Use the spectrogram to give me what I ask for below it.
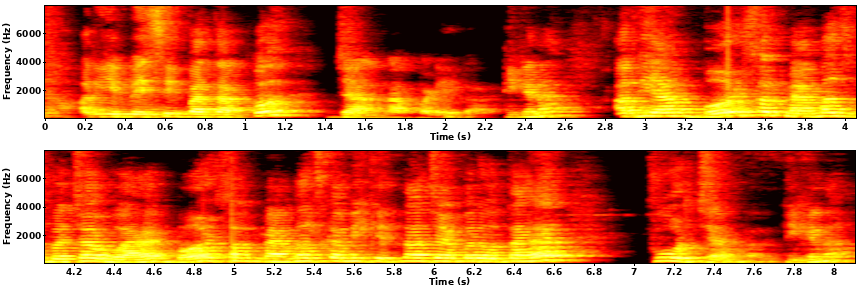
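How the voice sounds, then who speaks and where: High-voiced teacher in an echoey room. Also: male voice. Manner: repeats "ठीक है" constantly, asks and answers own questions; mixes English terms into Hindi, spells words out slowly. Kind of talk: exam-prep science lecture. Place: classroom or small studio, writing on a board. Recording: echoey room, mic some distance off.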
